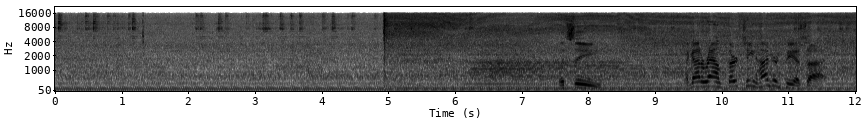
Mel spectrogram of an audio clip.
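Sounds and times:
pressure washer engine running: 0.0 - 12.0
high-pressure water spraying: 4.8 - 12.0.

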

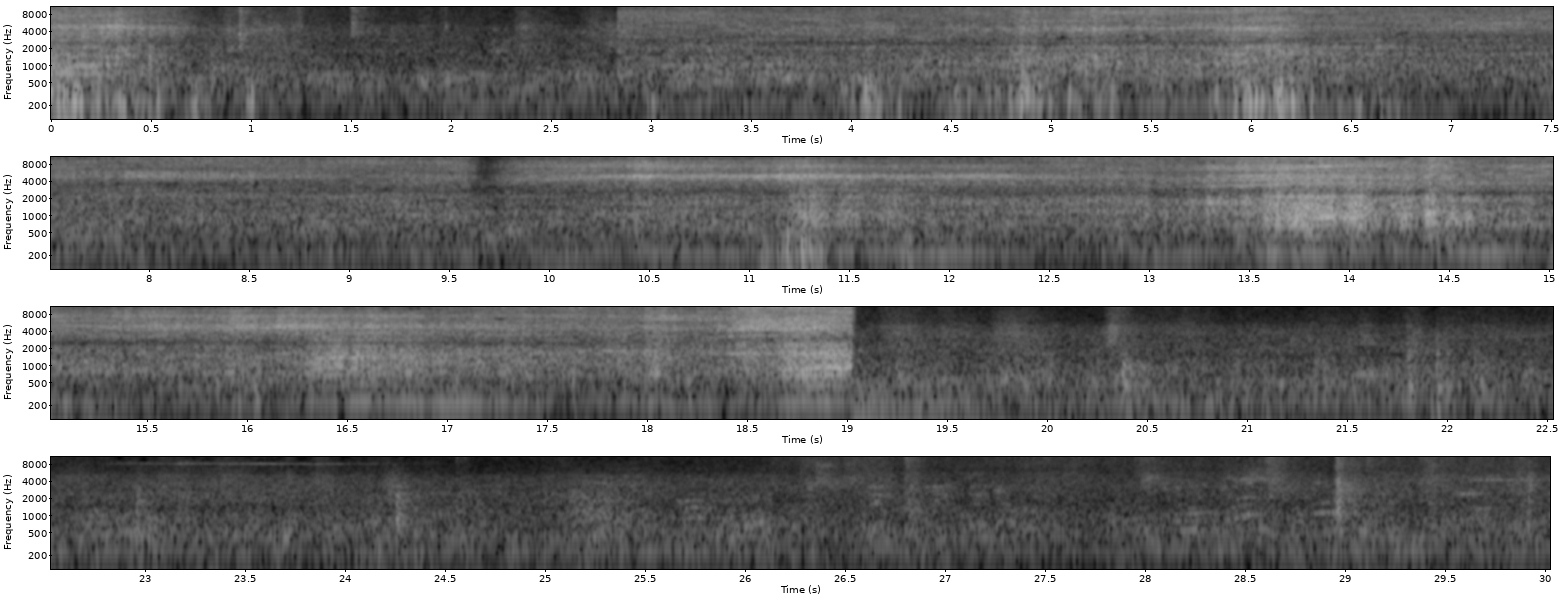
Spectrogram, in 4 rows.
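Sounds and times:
model train motor whining: 0.0 - 1.2, 2.7 - 19.1.

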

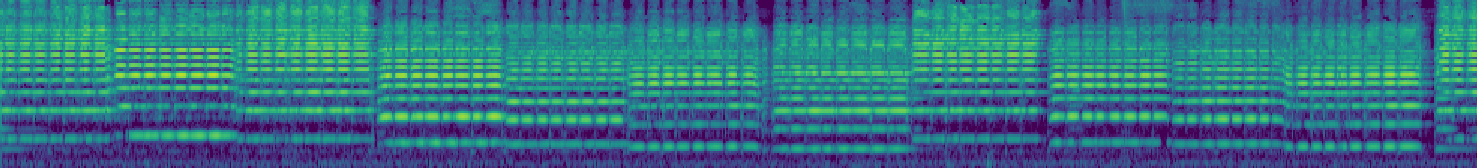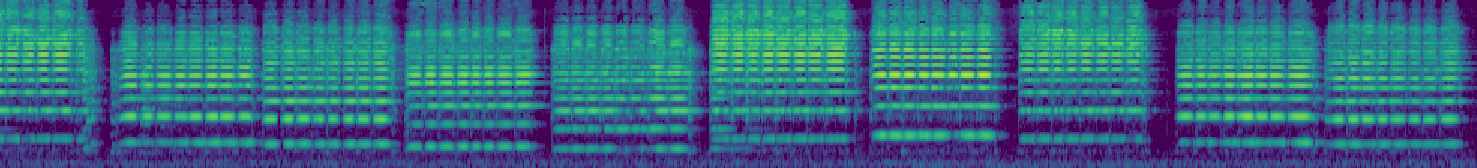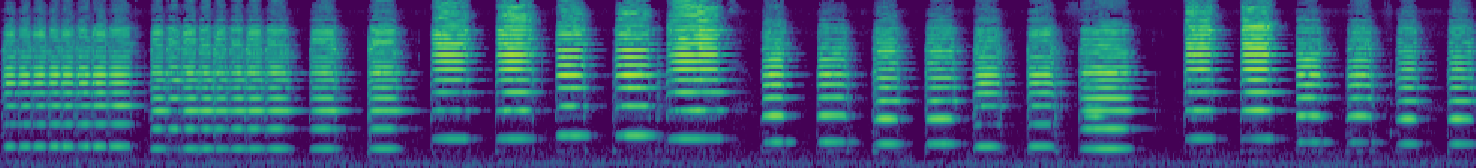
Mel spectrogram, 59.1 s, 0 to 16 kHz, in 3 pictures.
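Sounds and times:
violin playing slow melody: 0.0 - 59.0.

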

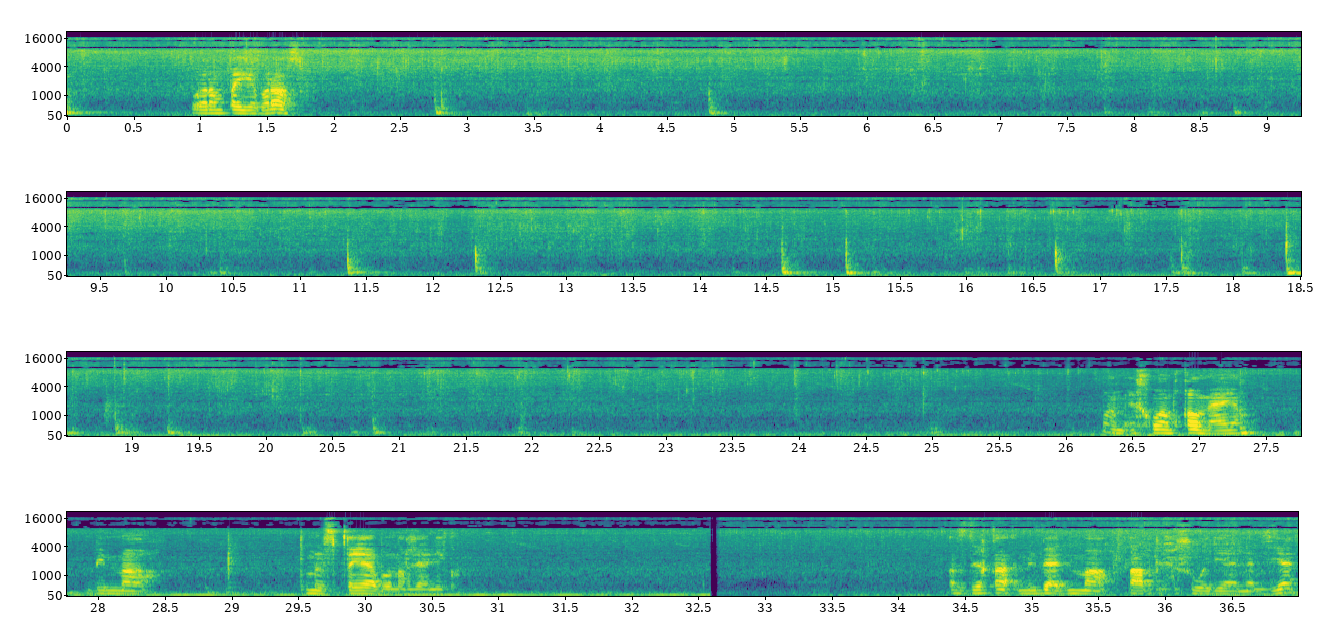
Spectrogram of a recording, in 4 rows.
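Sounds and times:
food sizzling in a pan: 0.0 - 28.0, 32.6 - 37.0
wooden spoon scraping a pan: 0.0 - 28.1.

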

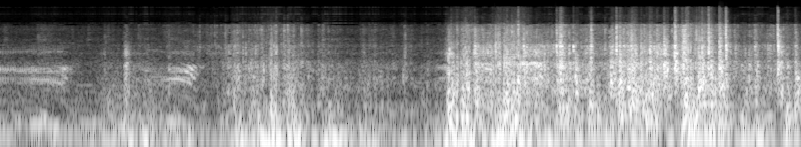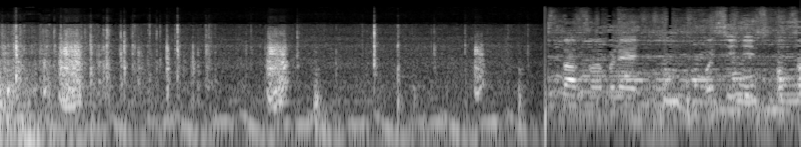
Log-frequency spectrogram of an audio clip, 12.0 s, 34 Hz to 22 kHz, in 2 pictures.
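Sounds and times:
car crashing through snowy brush: 0.7 - 8.2
scattered ticks and scrapes: 0.8 - 9.8.

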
